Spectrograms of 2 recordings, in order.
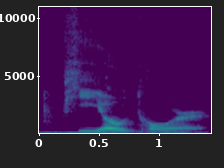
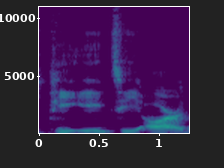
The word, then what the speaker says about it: Petr: Petr Yan had, for one, I wish people stop saying Piotr. That's spelled Pyotr. His name is Petr. Where's the P-O? It's Petr or Peter. Pick one, but it's not Piotr.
